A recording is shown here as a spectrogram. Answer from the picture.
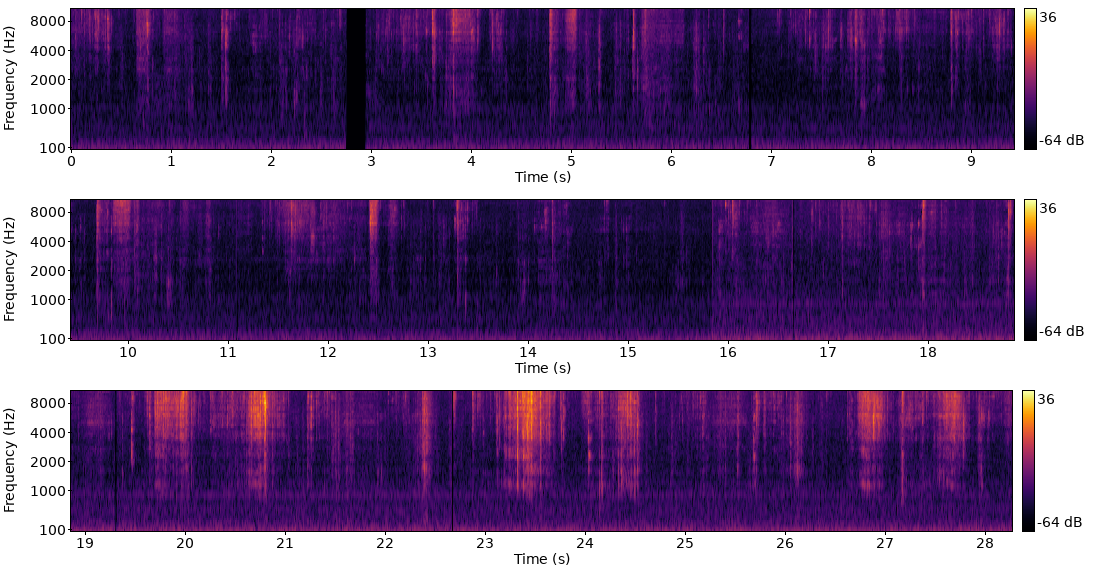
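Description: Close-up eating sounds: a person biting into and chewing soft, cheesy fast food, with many small wet mouth clicks over a steady low hum. About sixteen seconds in the hum and the chewing get louder.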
